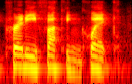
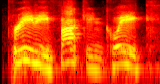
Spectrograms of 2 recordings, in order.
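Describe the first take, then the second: First: It is said in the speaker's ordinary accent. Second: It is said in an exaggerated Mexican accent.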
